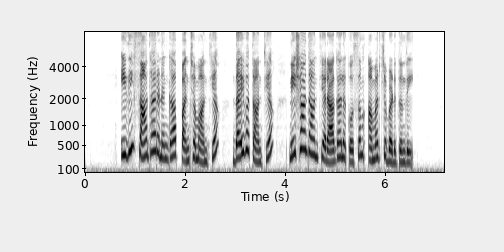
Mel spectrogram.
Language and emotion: Telugu, neutral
